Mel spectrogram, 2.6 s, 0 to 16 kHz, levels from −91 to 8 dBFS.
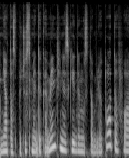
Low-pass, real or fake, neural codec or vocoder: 14.4 kHz; real; none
